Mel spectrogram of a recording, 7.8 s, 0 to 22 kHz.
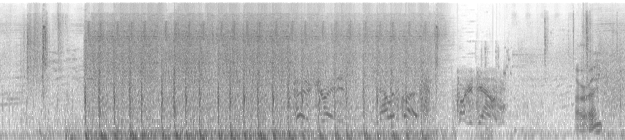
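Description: Rapid bursts of cannon fire from a K-21 infantry fighting vehicle in the tank game Armored Warfare, a loud steady run of shots for several seconds followed by scattered engine and impact noise, with a voice heard at points.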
